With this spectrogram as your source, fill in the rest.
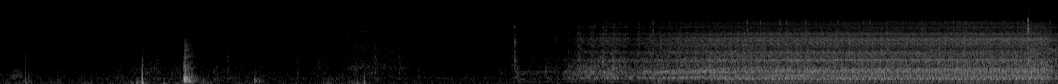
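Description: A sewing machine pieces quilt blocks together, starting after a few scattered soft knocks and handling noises, then running as a steady close hum for the last several seconds.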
